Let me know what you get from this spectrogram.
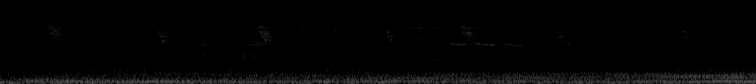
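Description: Faint bird chirps: short high calls scattered throughout, with a quick run of repeated notes about halfway through, over a low steady hum.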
